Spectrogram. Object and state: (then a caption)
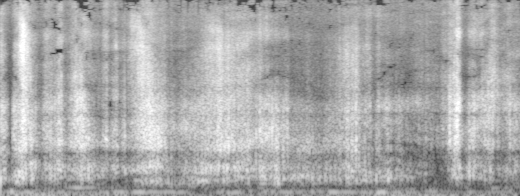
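Silicone phone case scratched and tapped. A thin, empty, hollow clear silicone phone case lies flat on a recorder while the back end of a clear plastic pen taps and scratches along its edge. Short dry taps alternate with soft, rasping scrapes in the mids. A bright tap near the end stands out.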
